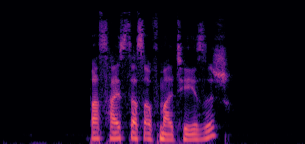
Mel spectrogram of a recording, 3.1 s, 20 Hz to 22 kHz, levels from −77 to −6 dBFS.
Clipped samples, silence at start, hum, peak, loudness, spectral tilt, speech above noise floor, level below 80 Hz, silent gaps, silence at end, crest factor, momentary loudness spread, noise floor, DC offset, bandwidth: under 0.1%; 0.9 s; none; -14 dBFS; -32 LUFS; -4.5 dB/octave; 45 dB; -62 dBFS; none; 0.75 s; 20 dB; 6 LU; -77 dBFS; under 0.1%; 16.5 kHz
